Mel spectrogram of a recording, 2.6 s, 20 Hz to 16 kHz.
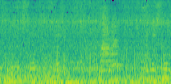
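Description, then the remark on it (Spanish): Humanitarian aid trucks loaded with food, water and medicine cross the border from the Egyptian side, horns honking loudly over a dense rumble of passing heavy vehicles, the tooting blending into continuous roadside traffic noise with indistinct voices in the background. “Poco a poco iban pasando esos camiones, aunque, eso sí, de momento Naciones Unidas solo ha podido confirmar la entrada de 20, llenos de comida, de agua y de medicinas”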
